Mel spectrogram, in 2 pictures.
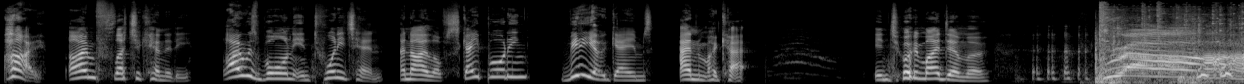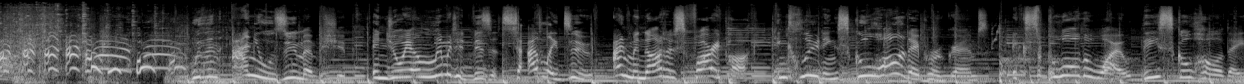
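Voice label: voice over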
